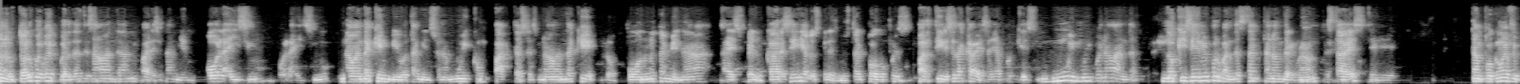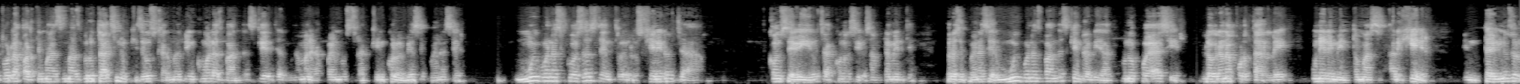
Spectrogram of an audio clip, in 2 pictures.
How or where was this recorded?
video call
